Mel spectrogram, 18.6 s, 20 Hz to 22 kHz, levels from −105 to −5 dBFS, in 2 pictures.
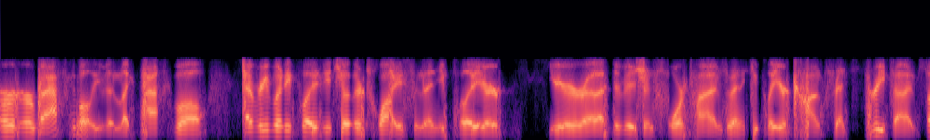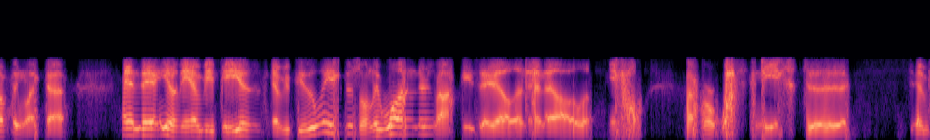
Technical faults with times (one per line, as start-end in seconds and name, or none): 0.00-18.61 LPC-10 vocoder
